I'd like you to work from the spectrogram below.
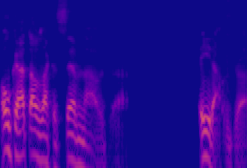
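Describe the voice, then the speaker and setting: A man with a Southern accent and a medium pitch. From US South, Atlanta, Georgia. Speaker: MMA livestream host. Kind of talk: casual chat with live chat viewers. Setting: livestream.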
